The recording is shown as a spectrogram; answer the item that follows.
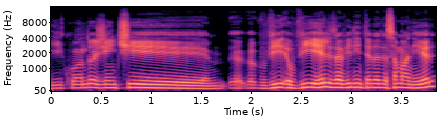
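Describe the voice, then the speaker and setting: This man's very fast delivery sits at a fairly high pitch, its pitch variation ordinary. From Santa Catarina interior, southern Brazil. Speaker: entrepreneur, franchise business owner. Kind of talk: podcast interview, casual. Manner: halting, many fillers and restarts.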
